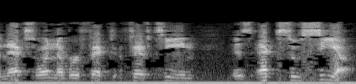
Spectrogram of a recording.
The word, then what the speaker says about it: exousia: Exousia, exousia, and that is the Koine Greek form for authority.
